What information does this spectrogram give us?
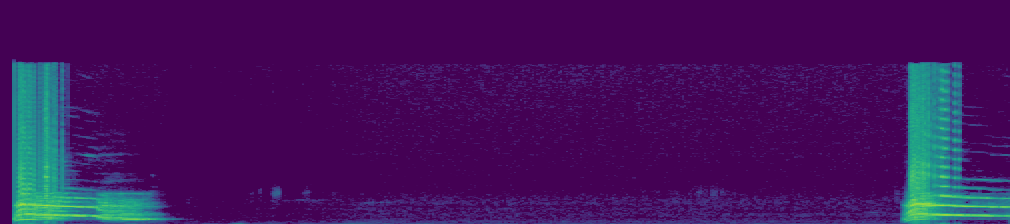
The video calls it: Beagle puppy 🐶 Barking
